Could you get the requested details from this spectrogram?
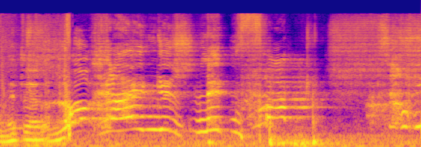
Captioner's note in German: schreit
